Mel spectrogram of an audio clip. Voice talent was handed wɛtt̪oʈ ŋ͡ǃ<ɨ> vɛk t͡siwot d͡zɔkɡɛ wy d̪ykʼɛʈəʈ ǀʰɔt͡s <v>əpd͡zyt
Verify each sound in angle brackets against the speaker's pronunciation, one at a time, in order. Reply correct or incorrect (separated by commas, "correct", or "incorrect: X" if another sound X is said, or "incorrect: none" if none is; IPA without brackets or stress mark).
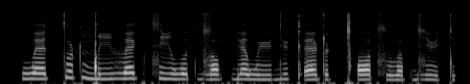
incorrect: i, correct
